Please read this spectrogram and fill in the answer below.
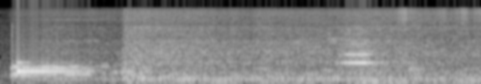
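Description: A sudden ringing tone of several pitches that fades over about a second, followed by a steady hiss with a low hum and a short two-pitch tone about four and a half seconds in.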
